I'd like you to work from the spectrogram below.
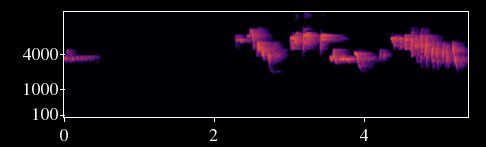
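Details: In a forest, a common chaffinch gives a short high note, then after a pause a loud, rapid phrase of bright notes that rise and fall, closing with a fast descending run.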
